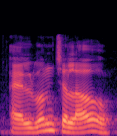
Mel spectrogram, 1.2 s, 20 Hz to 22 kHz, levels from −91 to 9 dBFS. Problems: constant background noise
